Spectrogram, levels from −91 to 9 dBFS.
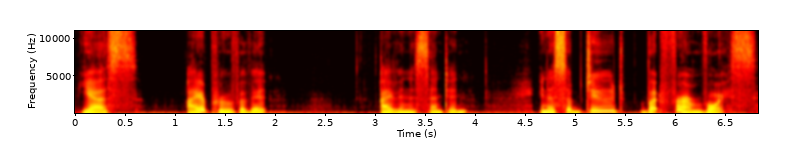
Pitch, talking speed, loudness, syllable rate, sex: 225 Hz, 115 wpm, -19 LUFS, 4.6 syllables/s, female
